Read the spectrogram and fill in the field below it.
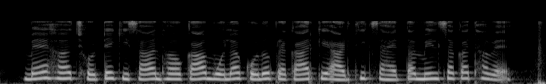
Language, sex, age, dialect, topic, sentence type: Chhattisgarhi, female, 18-24, Western/Budati/Khatahi, agriculture, question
